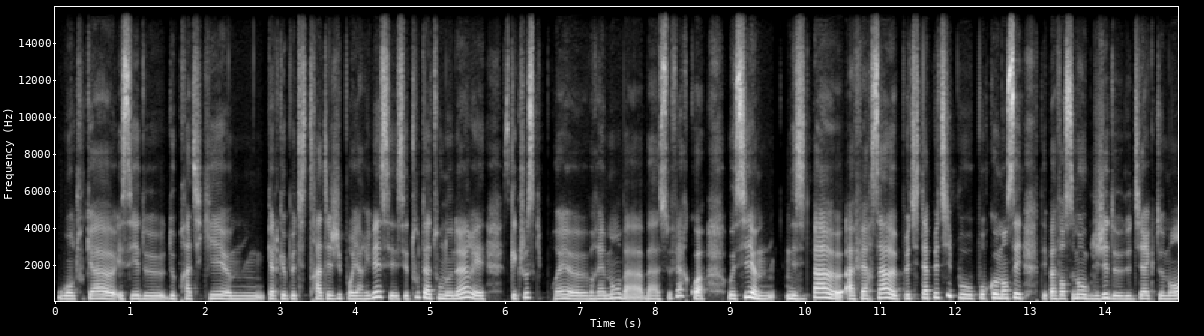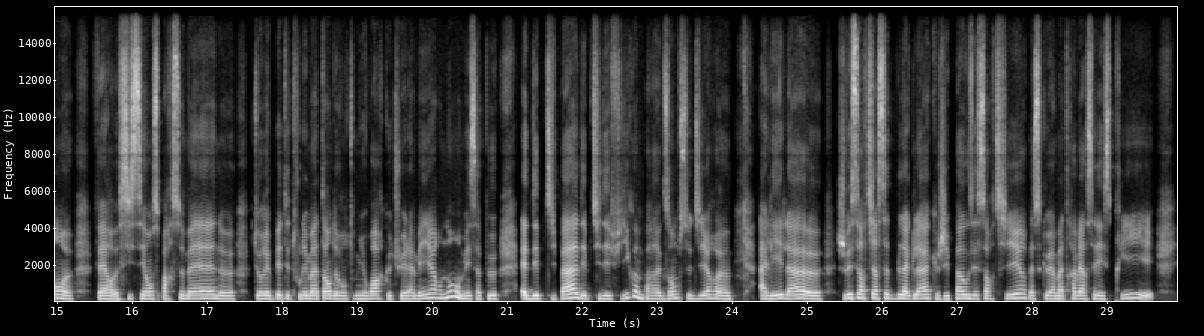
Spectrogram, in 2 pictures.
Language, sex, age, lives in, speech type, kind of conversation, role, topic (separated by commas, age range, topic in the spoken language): French, female, 25-29, France, conversation, advice, advisor, Comment puis-je avoir plus confiance en moi pour être moi-même ?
